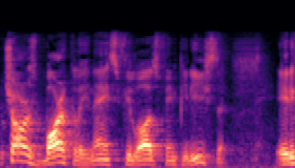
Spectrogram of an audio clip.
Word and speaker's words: Berkeley: Escreve Berkeley, né? Mas lá eles falam Berkeley.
